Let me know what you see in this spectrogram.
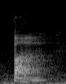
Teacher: Ban Tian Yao, which is a falling tone, Ban, and then Tian Yao, 2 first tone.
